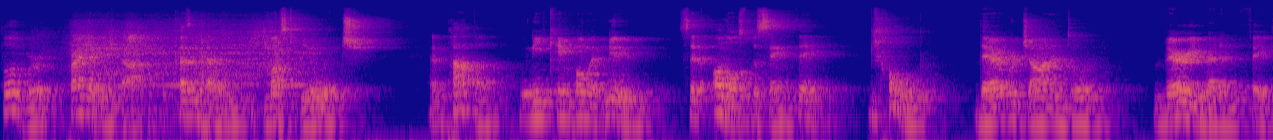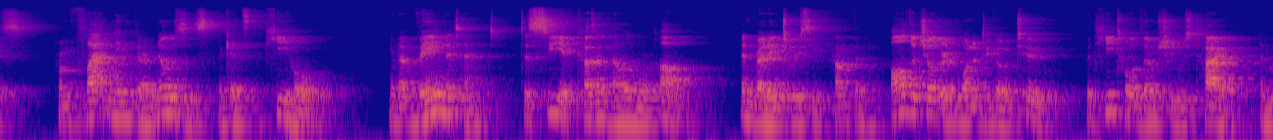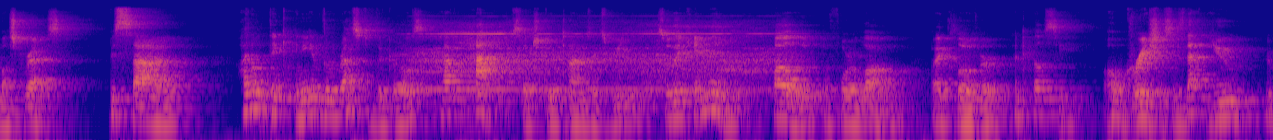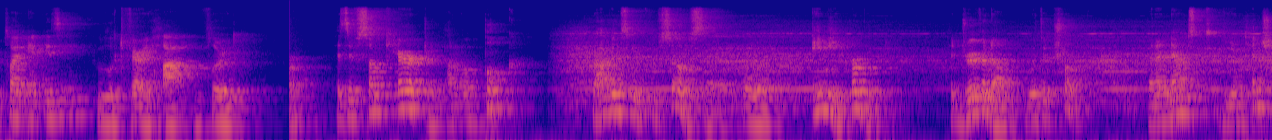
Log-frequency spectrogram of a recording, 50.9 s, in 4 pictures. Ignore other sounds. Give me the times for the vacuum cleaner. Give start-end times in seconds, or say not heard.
0.0-3.2, 29.4-33.5, 43.6-50.8.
